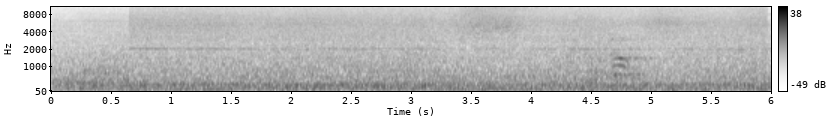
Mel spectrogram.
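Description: Steady, even machinery noise of a textile finishing plant, a mix of hiss and rumble from the knit-fabric drying machine and the lines around it. It grows hissier about half a second in.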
